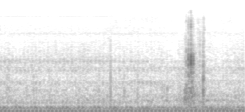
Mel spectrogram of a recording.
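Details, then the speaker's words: Owner's car heard idling from a distance: uneven low putt-putt with loping beat; rough running, owner suspects needs tune-up, spark plugs or possible exhaust leak; battery over eight years old. "i think i need a tune-up you can hear my car from here like putt-putt putting i don't know if it's got an exhaust leak or"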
